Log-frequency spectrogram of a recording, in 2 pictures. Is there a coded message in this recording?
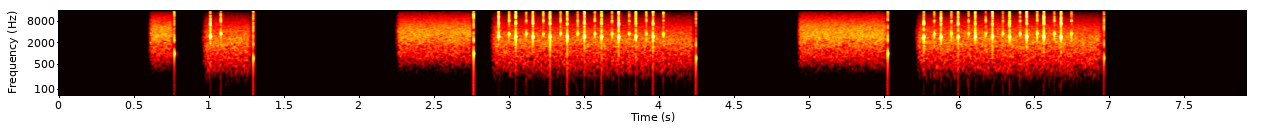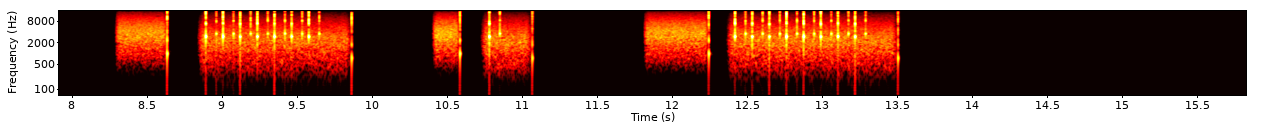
Yes: pulse dialling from 0.6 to 13.5 s, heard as a rotary dial, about 9 pulses a second. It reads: 1 0 9 7 1 8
